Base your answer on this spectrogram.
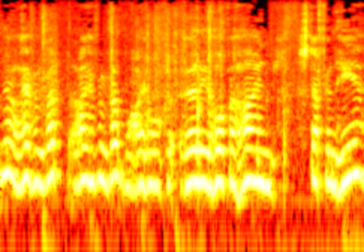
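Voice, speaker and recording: At a moderate pace, a man speaks in a high pitch over light background noise. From New Zealand. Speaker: war veteran. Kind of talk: interview answer. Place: home room.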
